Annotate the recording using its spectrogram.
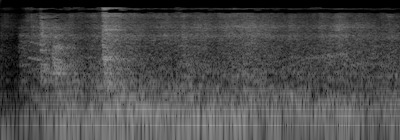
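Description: Elevator doors sliding open on arrival, letting in a steady outdoor rumble of wind and ambient noise.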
